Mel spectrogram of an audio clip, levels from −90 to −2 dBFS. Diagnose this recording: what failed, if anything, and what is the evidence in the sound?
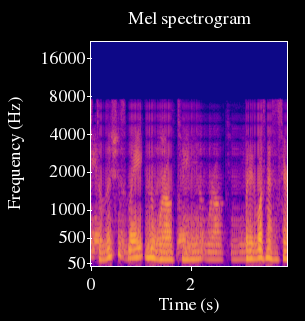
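A block size mismatch (padded) sits at the driver or buffer stage. One stage writes shorter blocks than the next reads, and the remainder of each block is filled with zeros. A brief silent gap lands in every block, 100 times a second, so a steady 100 Hz buzz runs under the speech for the whole clip. The padding stretches the timeline, and the speech plays at 0.919 times normal speed, about 8% slow, at roughly its usual pitch.

An echo leak sits in the call processing. The far end was likely on a loudspeaker with an echo canceller that failed to remove what its microphone picked up, and that residue came back down the line. A delayed copy of the speech trails it by 969 ms. From 0 to 0.26 s the copy is only a few dB below the speech. From 0.42 to 0.79 s and from 1.07 to 3.1 s it sits roughly 10 dB down.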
